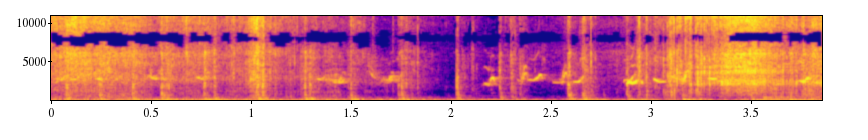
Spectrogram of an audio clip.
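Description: Five chicks peep continuously in high, thin chirps, overlapping at close range, with light scratching and pattering underneath.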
